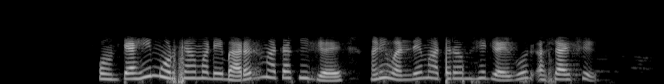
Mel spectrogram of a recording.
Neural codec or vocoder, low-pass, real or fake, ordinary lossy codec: none; 3.6 kHz; real; AAC, 24 kbps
